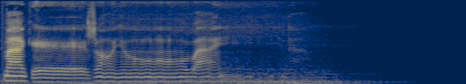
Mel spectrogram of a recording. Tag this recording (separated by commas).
Human voice, Singing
